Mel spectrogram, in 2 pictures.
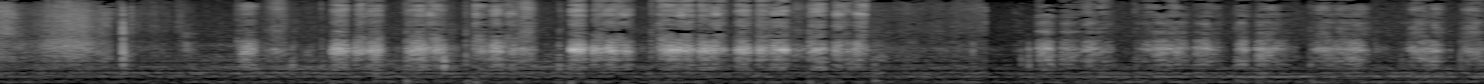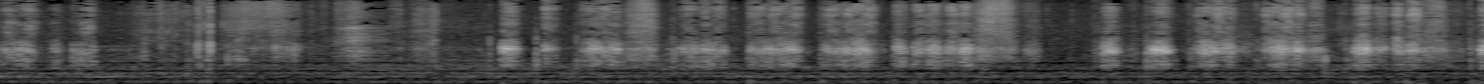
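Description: A graphite pencil held in the right hand scratches across the page of an open lined paper notebook lying flat on a wooden table in sunlight, while the left hand's fingertips hold the page. Quiet, dry, bright scratchy strokes come in short irregular bursts, with a brief pause near the five-second mark before the writing resumes.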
